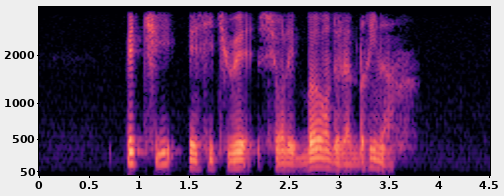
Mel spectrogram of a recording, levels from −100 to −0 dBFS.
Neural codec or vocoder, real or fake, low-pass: none; real; 3.6 kHz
